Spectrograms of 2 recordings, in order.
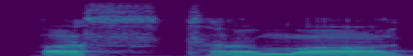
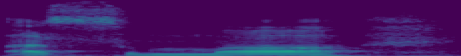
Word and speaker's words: asthma: आप जहाँ तक मेरा ख्याल है इसे बोलेंगे अस्थमा, क्योंकि ज़्यादातर लोग इसको अस्थमा ही बोलते हैं, लेकिन इसका प्रोनाउंसिएशन बिल्कुल गलत है। चलिए इसका आंसर आपको बताते हैं। इसका सही प्रोनाउंसिएशन होता है अस्मा। इसको आप ध्यान रखें, अस्मा।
